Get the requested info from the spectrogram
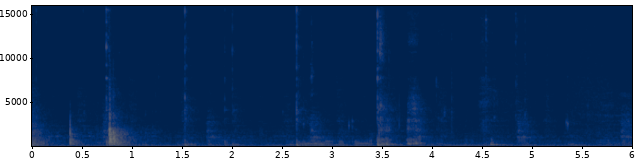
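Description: Cutlery clinking against plates and bowls at a meal: a handful of short sharp clicks, the loudest at the very start, with faint murmured voice between them.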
